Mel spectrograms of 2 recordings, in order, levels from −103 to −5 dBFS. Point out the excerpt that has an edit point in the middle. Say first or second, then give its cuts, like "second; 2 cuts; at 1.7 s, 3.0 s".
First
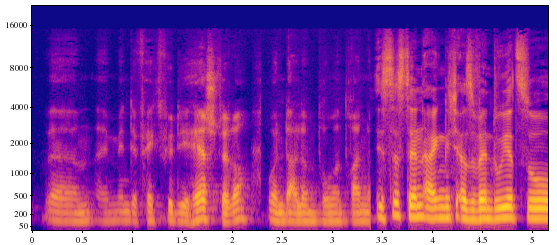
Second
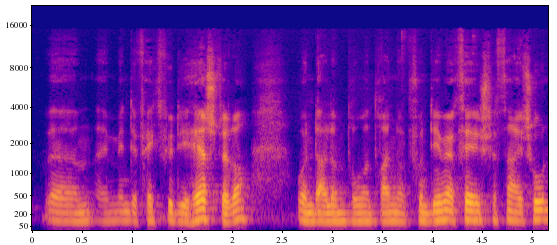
first; 2 cuts; at 2.3 s, 3.4 s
